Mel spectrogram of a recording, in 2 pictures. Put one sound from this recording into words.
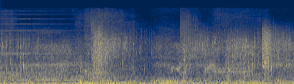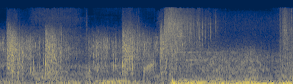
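Clawed hands slash and tear at flesh.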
